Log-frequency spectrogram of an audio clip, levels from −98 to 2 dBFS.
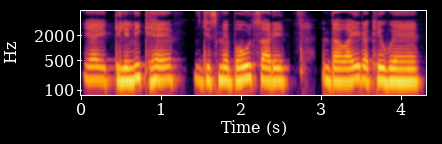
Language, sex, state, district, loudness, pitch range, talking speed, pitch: Hindi, male, Jharkhand, Deoghar, -13 LUFS, 170-180 Hz, 155 wpm, 175 Hz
